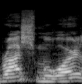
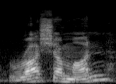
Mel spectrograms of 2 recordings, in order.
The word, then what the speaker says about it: Rashomon: No, it's not Rushmore like the mount. No, not Rushmore. It's Roshomon. That's exactly what I Is said.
